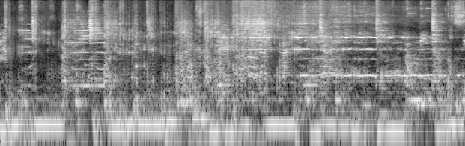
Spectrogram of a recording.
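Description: Live band playing an instrumental reggae-rock passage: electric guitar, bass guitar and drums, with a heavy bass line and a held guitar note in the second half. Recorded loud through a phone's microphone.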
